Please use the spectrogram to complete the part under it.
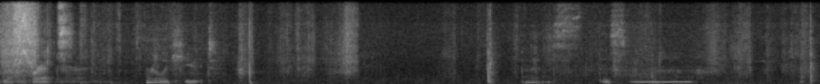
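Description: Wrapping paper crinkles and rustles in a woman's hands.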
